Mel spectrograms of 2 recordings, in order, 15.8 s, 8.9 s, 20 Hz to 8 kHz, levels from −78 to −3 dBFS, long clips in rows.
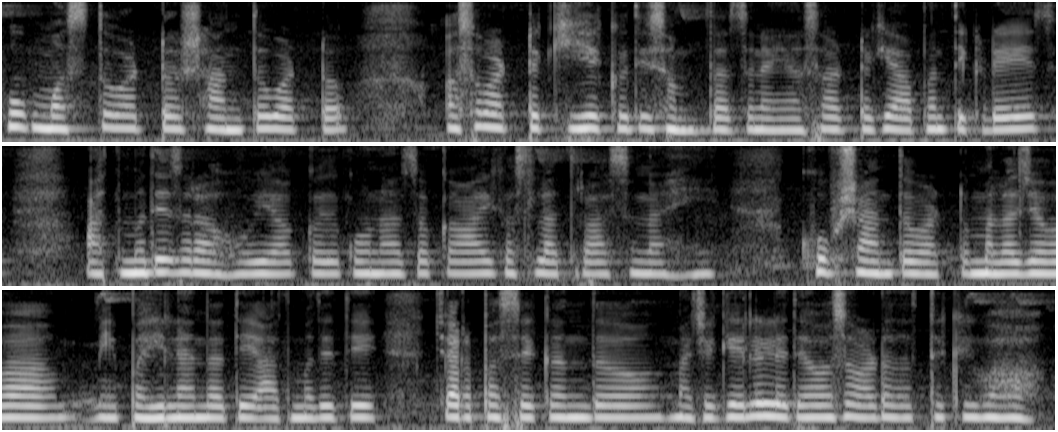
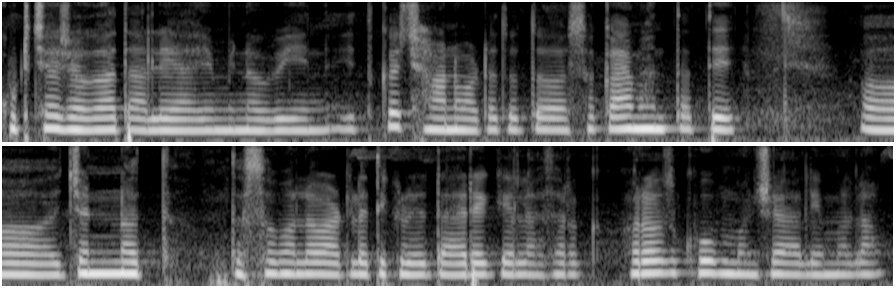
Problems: constant background noise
